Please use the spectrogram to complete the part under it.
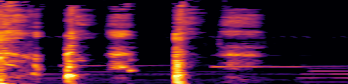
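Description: A young woman coughs on the floor: a rapid series of several harsh, raspy coughs in close succession, loud at first and trailing into a weaker final hack.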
